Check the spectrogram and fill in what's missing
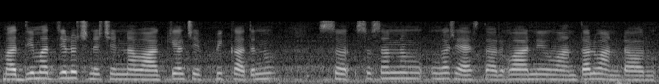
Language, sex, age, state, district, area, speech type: Telugu, female, 18-30, Andhra Pradesh, Eluru, rural, spontaneous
